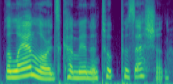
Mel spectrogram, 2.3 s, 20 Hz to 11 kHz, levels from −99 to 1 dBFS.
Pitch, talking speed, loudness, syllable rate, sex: 215 Hz, 180 wpm, -17 LUFS, 4.7 syllables/s, female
